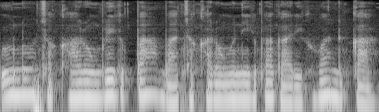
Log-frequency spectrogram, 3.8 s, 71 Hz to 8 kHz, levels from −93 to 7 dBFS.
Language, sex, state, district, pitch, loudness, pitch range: Garo, male, Meghalaya, South Garo Hills, 125 Hz, -14 LUFS, 115-130 Hz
